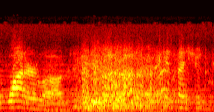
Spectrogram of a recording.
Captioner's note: audience laughing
